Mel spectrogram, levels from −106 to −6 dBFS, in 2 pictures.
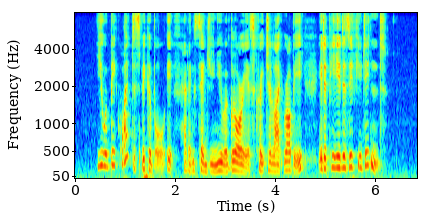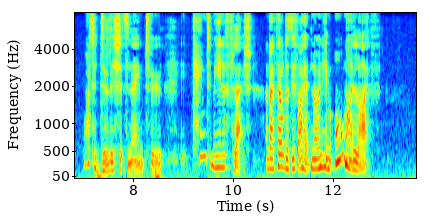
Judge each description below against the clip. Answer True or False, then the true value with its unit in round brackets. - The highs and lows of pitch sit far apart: True (7.4 semitones)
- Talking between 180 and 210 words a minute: True (195 wpm)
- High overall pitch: True (205 Hz)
